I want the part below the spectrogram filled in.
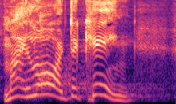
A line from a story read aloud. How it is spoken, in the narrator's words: David shouted after him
